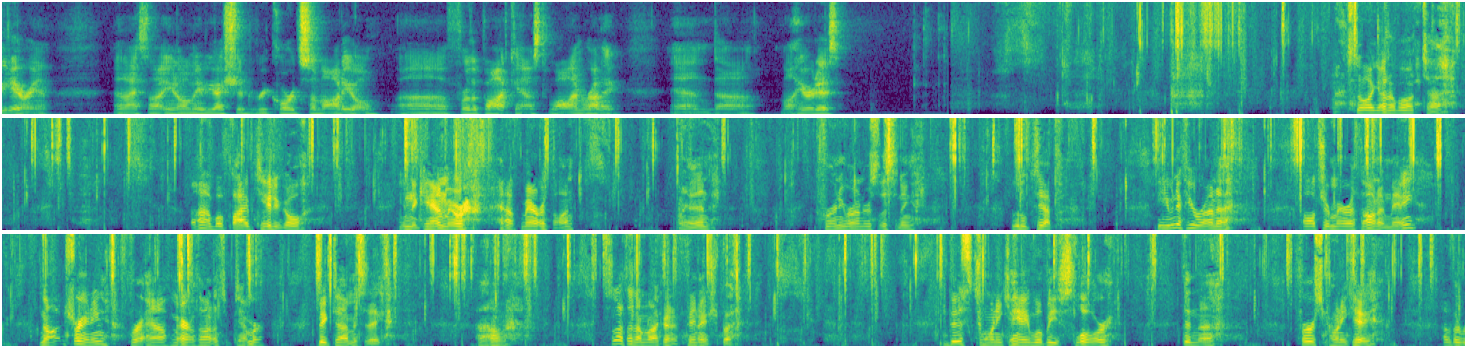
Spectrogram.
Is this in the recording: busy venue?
no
